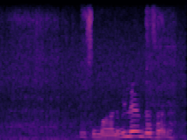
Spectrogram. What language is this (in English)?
Punjabi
